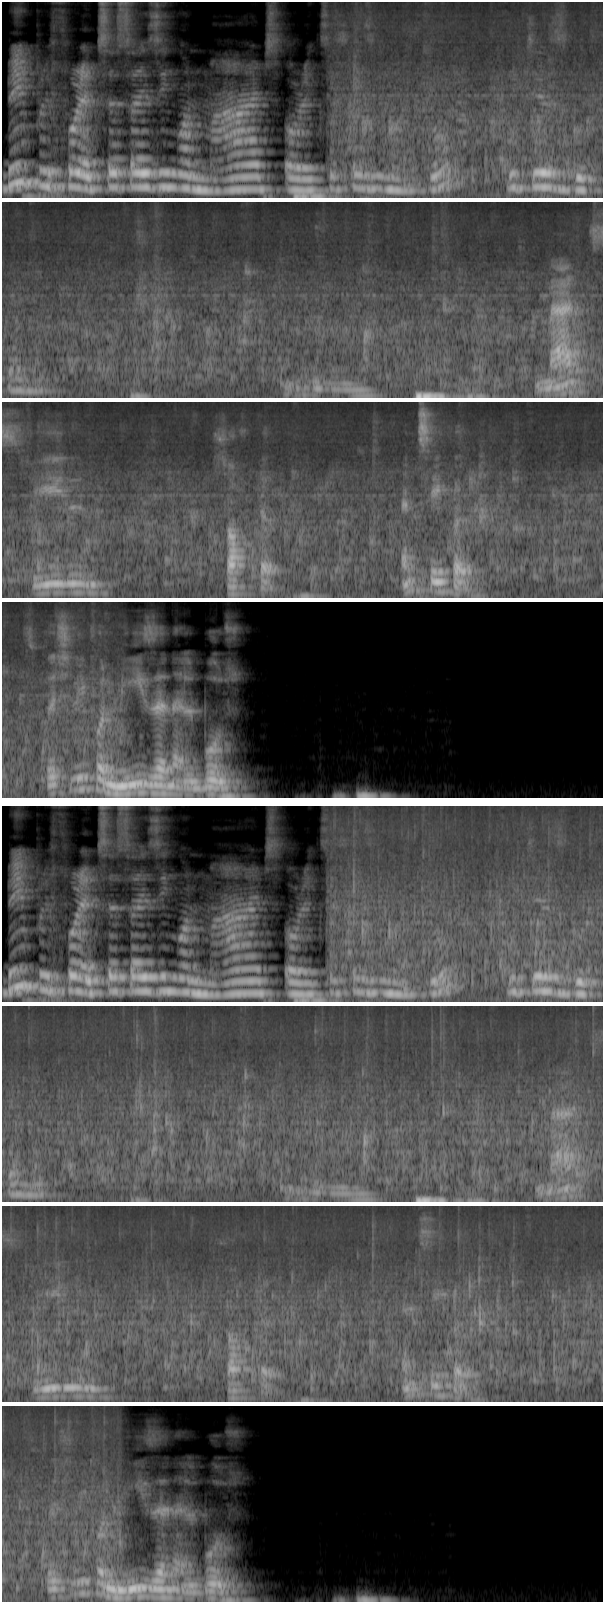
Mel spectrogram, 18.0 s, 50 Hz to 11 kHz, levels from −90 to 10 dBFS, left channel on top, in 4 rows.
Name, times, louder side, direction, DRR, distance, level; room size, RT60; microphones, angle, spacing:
voice 1, 0.0-3.5 3.8-4.9 5.6-5.8, equal, ahead, 0.6 m, -28 dB
sound 1, 2.4-14.4, right 3 dB, 45° right, 0.7 m, -37 dB
voice 2, 6.6-7.3 7.6-8.1 8.5-9.9 10.6-11.1 12.0-12.7 13.5-15.3, left 3 dB, 80° left, 0.6 m, -27 dB
5.7 x 2.5 x 2.8 m
head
